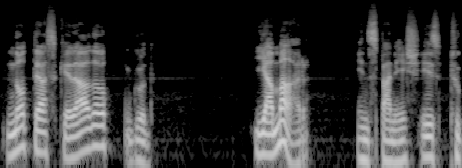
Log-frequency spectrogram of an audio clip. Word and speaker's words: llamar: Llamar in Spanish is to call or to phone, to telephone. Llamar. El, which we said is pronounced like Y in most of Spanish-speaking world.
